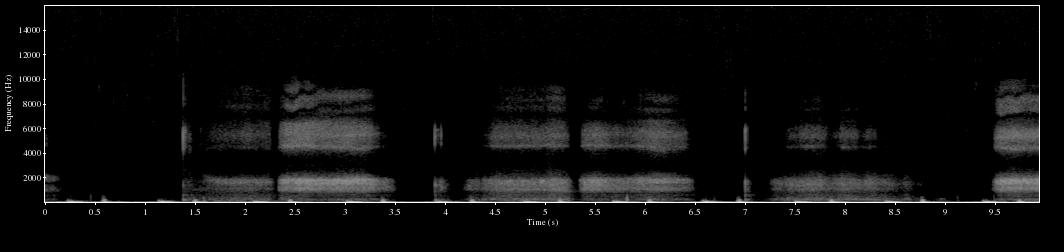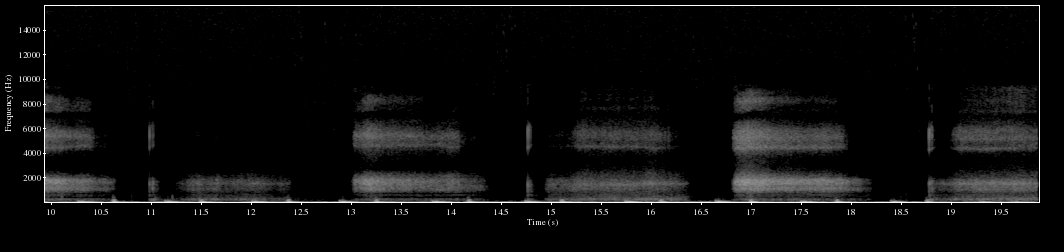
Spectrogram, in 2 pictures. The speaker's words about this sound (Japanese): 胸大きくなくって、心臓の音です。じゃあ、顔をまた胸に近づけてください。そしたらわかると思うんです、そのドキドキが。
